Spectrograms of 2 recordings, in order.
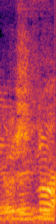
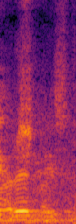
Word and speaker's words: कृष्ण: न पे जोर दीजिए, न पे जोर दीजिए। कैसे? हरे कृष्णा, हरे कृष्णा। हाँ ऐसे बोलिए। बंगाली भाषा में बहुत अच्छे से प्रोनाउंस हरे कृष्ण, हरे कृष्ण, हरे कृष्ण, है ना। सो उस टाइप से कृष्ण बोलिए, कृष्णा कृष्ण।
